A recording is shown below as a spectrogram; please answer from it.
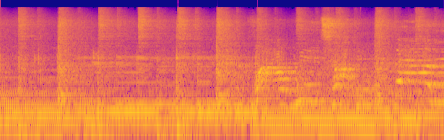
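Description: Live rock trio playing: electric guitar, bass guitar and drum kit with a steady beat, under a male lead vocal whose sung line rises about two and a half seconds in.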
